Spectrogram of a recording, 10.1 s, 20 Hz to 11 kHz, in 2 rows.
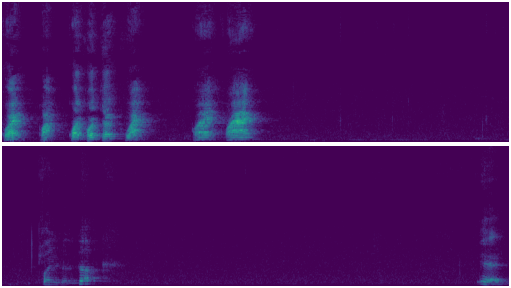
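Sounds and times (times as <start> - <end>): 
man's voice imitating duck quacks: 0.0 - 2.7.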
